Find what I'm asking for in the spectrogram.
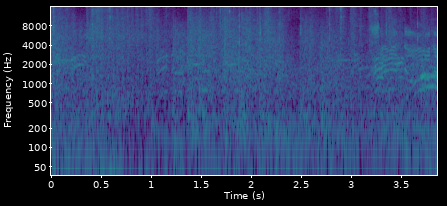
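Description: Dense battle gunfire from the video game Company of Heroes 2 makes a continuous clatter of shots and blasts at an even, fairly faint level with no clear pauses.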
